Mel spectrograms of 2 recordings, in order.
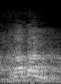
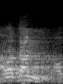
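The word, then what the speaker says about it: غدًا: ভাই আমার, নবী সাল্লাল্লাহু আলাইহি ওয়াসাল্লাম রমাদানের রোজারও একটা নিয়ত আমরা বানিয়েছি, নাওয়াইতু আন আসুম্মা গাদান। শব্দটা হচ্ছে আসুমা গাদান, আর আমরা বলি নাওয়াইতু আন আসুম্মা গাদা, গাদা বানিয়ে দিলাম নাওয়াইতু আন আসুম্মা।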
